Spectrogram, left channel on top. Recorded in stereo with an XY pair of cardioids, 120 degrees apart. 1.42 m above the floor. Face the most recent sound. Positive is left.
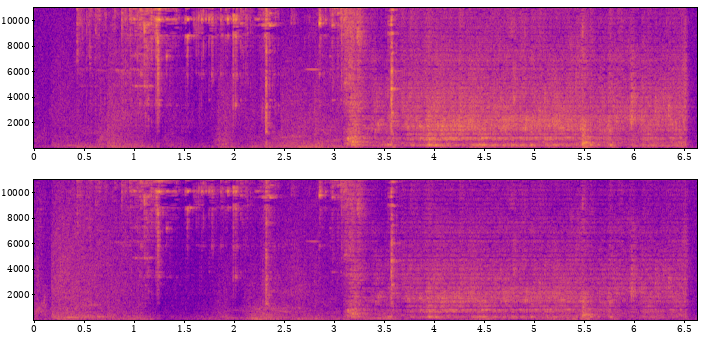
turn(degrees=50)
